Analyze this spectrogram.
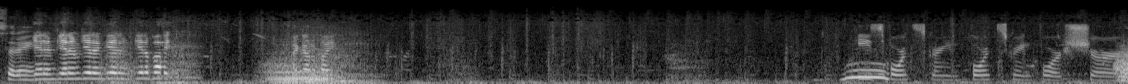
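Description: Dinosaur-like creatures screech and chirp loudly.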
